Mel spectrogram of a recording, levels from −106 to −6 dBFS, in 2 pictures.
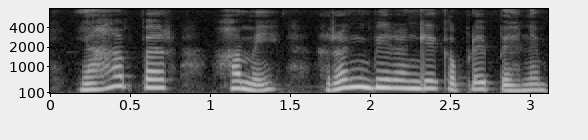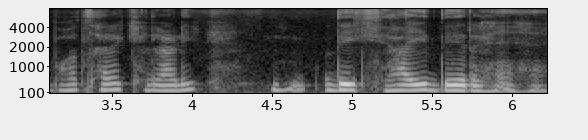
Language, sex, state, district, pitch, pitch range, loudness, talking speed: Maithili, female, Bihar, Darbhanga, 205 Hz, 190-255 Hz, -37 LUFS, 145 wpm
